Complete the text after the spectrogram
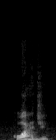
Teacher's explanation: a sílaba tônica é o co é uma palavra paroxítona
